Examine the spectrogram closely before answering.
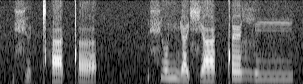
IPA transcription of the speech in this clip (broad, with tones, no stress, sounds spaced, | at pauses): ɕ ʏ˨ ǀʰ a˨ ǃ ɐ˨ | ɕ o˦ ɲ a˨ ɕ aː˨ ǃ ɛ˦ ɮ iː˦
